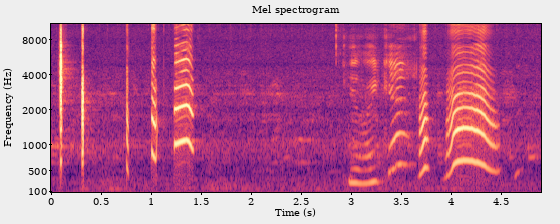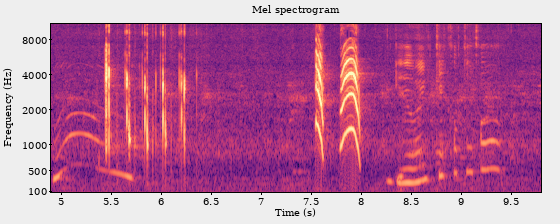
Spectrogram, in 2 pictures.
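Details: Talking pet Indian ringneck parrot relaxing under head scratches in the evening before bedtime; arched, nasal speech-like syllables and squeaks between scattered clicks, with pauses of quiet.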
